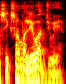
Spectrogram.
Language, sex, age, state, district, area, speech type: Gujarati, male, 30-45, Gujarat, Surat, urban, spontaneous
